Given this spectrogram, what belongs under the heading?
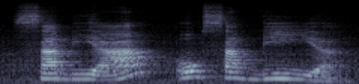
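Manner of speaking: "sabiá" on the final Á, then "sabia" on BI, very slowly; very slowly set sa-bi-Á against sa-BI-a; very slow classroom contrast of "sabiá" and "sabia"; contrasting stress. Shown as a demonstration. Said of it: "Quando a palavra é acentuada".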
